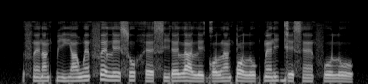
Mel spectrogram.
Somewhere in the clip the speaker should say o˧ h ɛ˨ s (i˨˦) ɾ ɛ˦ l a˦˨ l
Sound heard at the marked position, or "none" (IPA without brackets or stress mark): i˧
